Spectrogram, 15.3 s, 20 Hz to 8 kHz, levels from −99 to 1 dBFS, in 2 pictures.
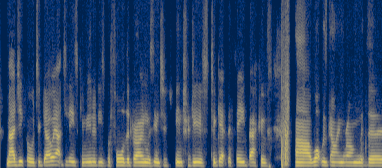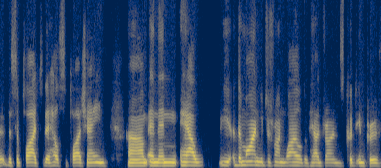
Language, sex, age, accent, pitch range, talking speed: English, female, 20-39, Australian, 150-160 Hz, 185 wpm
